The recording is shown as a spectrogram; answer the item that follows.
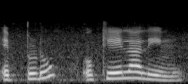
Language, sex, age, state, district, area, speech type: Telugu, female, 18-30, Andhra Pradesh, Sri Satya Sai, urban, spontaneous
